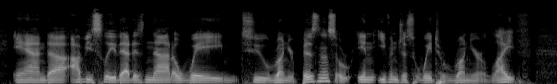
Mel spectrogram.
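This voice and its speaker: A man with an American accent speaks fairly quickly, with hardly any pauses and fairly even intonation. His is an unremarkable speaking voice, fairly low in pitch, on a very clean recording with a silent background. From US Midwest. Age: 30s. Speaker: podcast host, firefighter and small business owner. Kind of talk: podcast monologue and interview.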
